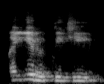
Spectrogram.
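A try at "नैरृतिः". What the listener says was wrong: இத வந்து ரூன்னு படிக்க கூடாது, ரு அப்படின்னு படிக்கணும்.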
